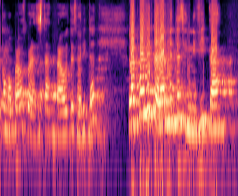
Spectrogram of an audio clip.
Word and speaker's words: praotes: Esto se traduce de la palabra griega praotes, con acento en la O. Se traduce de la palabra griega praotes, P-R-A-O, tiene acento, T-E-S, praotes o praos.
